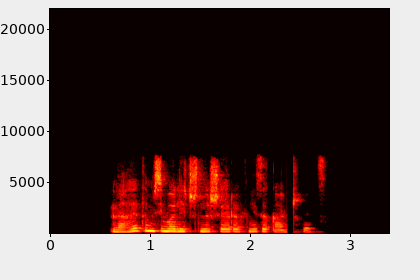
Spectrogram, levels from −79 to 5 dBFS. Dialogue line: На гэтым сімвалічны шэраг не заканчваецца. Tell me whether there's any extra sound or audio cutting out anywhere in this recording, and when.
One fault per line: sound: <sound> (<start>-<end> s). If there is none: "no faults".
sound: dropout (2.4-2.4 s)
